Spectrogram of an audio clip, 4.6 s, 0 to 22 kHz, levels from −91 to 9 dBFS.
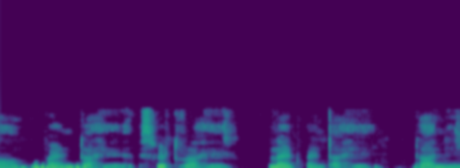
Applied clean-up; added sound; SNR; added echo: none; none; none; none.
